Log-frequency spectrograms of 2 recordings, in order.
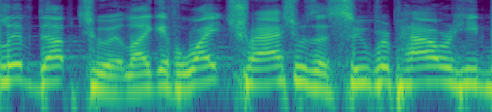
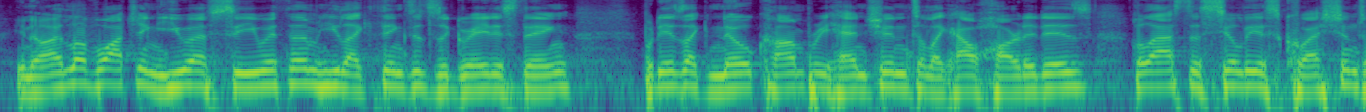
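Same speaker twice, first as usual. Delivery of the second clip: ordinary talk, nothing marked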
